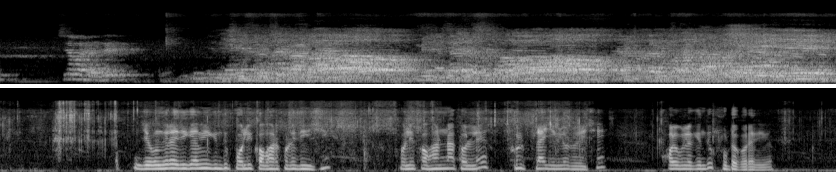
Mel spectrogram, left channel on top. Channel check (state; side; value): different; both; correlation 0.00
